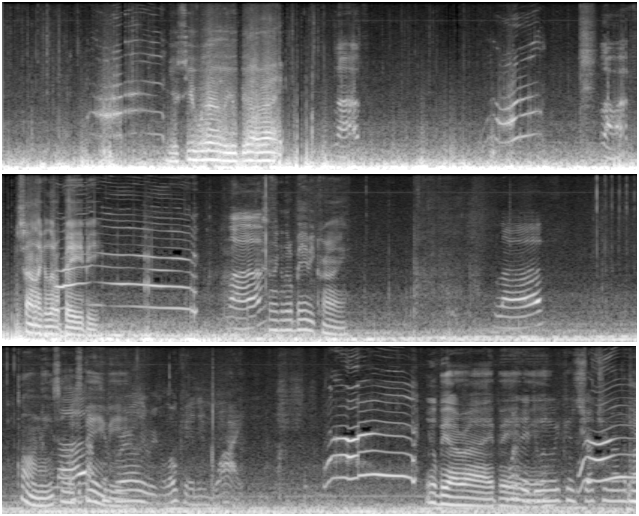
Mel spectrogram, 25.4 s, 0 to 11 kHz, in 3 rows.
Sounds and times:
Speech: 0:17.2 - 0:20.0, 0:22.6 - 0:25.3.

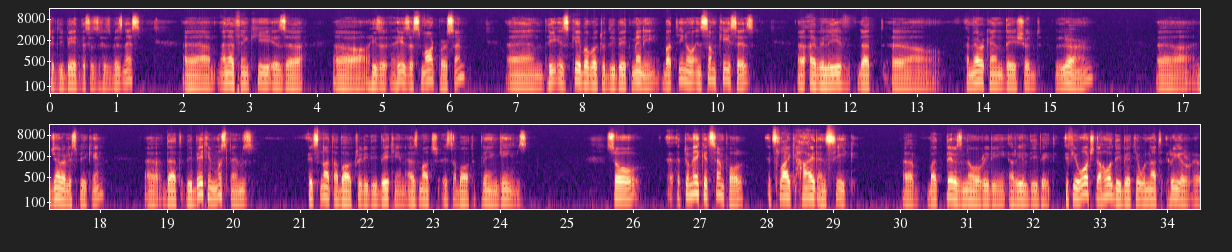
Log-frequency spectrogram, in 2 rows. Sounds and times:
Speech: 0:00.0 - 0:01.4, 0:02.0 - 0:10.6, 0:11.2 - 0:15.7, 0:16.6 - 0:18.1, 0:18.7 - 0:20.4, 0:21.1 - 0:24.5, 0:25.6 - 0:29.4, 0:30.0 - 0:34.5.

